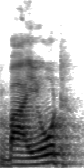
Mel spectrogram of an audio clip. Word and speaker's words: Biot: बायोट लिखा होता है किताब में, टी लिखा होता है तो टी साइलेंट होता है।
